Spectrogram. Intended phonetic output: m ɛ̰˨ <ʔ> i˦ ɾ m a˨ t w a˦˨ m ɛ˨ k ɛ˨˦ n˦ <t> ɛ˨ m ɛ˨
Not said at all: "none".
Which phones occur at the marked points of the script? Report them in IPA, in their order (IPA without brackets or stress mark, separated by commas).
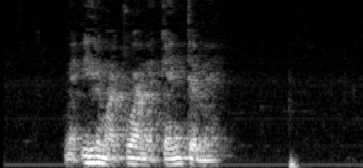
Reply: ʔ, t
